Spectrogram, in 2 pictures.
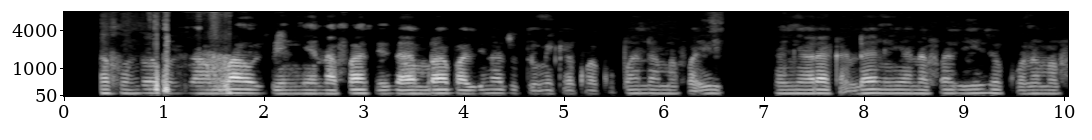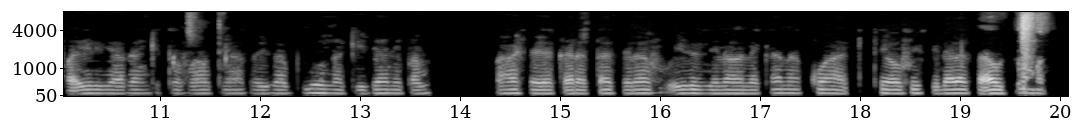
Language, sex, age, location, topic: Swahili, male, 36-49, Wajir, education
